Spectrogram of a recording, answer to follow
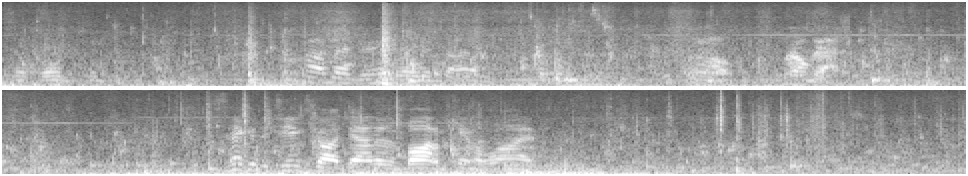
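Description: Indistinct voices talking and calling out, over a low rumble of wind on the microphone.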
